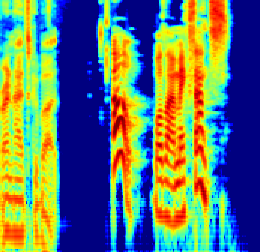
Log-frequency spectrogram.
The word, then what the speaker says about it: Reinheitsgebot: Yeah, Reinheitsgebot.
